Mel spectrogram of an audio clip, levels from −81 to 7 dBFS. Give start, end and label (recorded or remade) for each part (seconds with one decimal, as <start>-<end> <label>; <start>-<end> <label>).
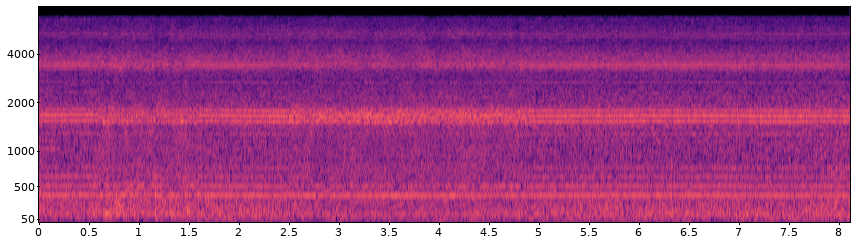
0.0-0.6 recorded; 0.6-1.6 remade; 1.6-2.5 recorded; 2.5-4.9 remade; 4.9-8.1 recorded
